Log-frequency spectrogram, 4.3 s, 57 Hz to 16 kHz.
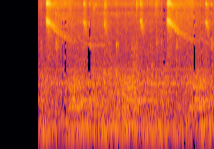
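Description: AFM-540A semi-automatic box-lid making machine running: a steady mechanical clatter that starts suddenly just under a second in, with a short high falling squeal repeating about every two and a half seconds.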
